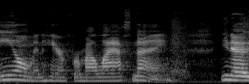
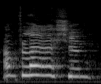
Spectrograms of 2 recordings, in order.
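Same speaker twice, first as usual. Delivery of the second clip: hot flash squeal; 13 semitones higher, 4 dB louder than usual. Real, not acted. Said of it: "but I'm hot".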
